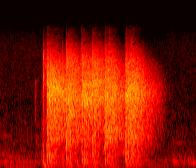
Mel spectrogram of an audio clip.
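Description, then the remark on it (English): A rapid string of sharp firecracker pops crackles in the distance for about a second and a half, bursts running together before fading, with no voices over it and only faint background before and after. “Firecrackers?”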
